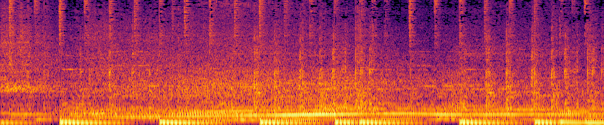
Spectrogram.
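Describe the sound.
A taxi drives off down a road, its engine humming loudly and steadily while the tone rises slowly, with no voices heard.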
